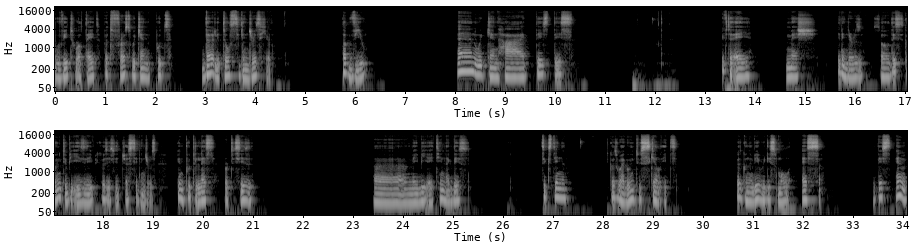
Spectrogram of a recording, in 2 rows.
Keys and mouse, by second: 4.7 KP_7, 9.1 click, 9.7 click, 11.6 s, 12.2 shift+a, 19.2-22.3 drag, 25.9-28.0 drag, 28.0 q, 29.2 click, 29.8 click, 31.6 s.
